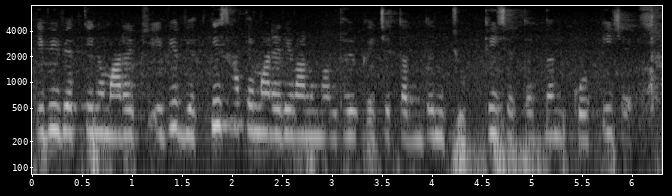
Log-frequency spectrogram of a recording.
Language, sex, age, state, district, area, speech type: Gujarati, female, 30-45, Gujarat, Morbi, urban, spontaneous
